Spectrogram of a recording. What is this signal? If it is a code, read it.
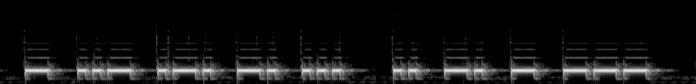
Morse code, heard as a keyed tone, about 16 wpm, 660 Hz. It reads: TURNS INTO
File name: jh8cbh / 2021cw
